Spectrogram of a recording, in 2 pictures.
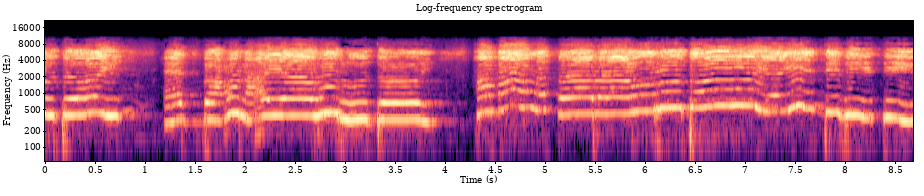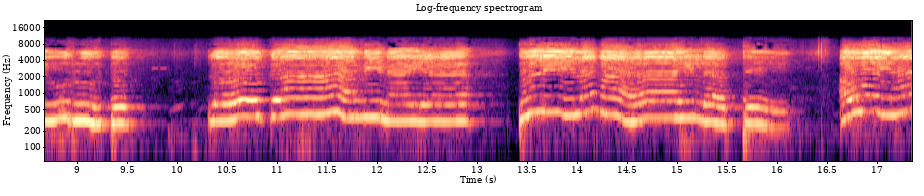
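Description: A boy singing a Somali song into a microphone, amplified through a PA. He sings in long melodic phrases separated by a few brief pauses.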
